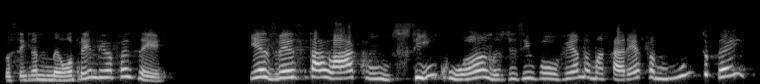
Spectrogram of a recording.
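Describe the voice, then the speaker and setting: A Brazilian woman with a fairly high voice gives a spiritist lecture in a relaxed, conversational way. She slips into the voices of the people she quotes. The recording sounds dull and lo-fi. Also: normal speed. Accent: Brazilian Portuguese. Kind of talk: spiritist talk.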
